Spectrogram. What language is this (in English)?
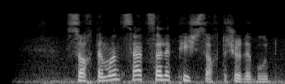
Persian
